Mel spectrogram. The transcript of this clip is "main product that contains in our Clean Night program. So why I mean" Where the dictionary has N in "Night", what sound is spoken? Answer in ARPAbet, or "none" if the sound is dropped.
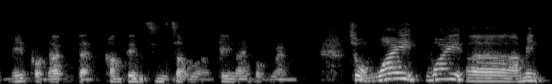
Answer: L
